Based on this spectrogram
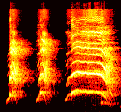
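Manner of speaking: very high, squeaky puppy yapping bark. Complaining about a puppy the speaker minded that barked all night; tiny squeaky dog bark. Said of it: "barking his tiny squeaky voice".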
